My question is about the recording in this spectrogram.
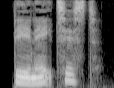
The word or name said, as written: dna-test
